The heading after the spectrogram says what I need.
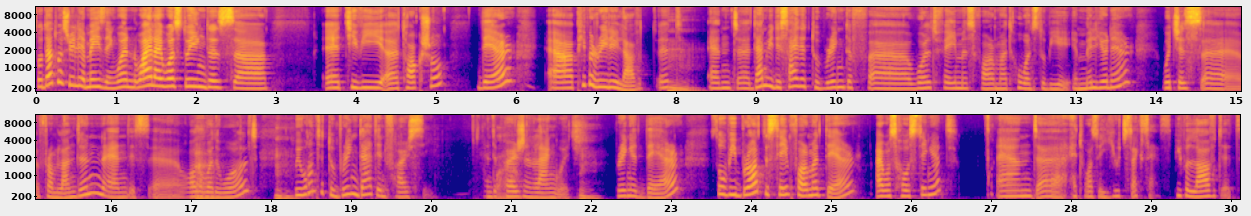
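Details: Adult woman speaking; normal speech.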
